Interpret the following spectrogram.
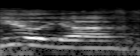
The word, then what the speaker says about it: Elia: I knew that because my name is Elia and the only words that rhyme with my name are hemophilia and necrofilia one is a bleeding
